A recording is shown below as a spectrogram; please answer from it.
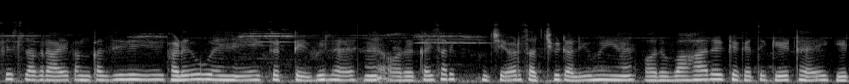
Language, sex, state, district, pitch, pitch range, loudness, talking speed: Hindi, female, Jharkhand, Jamtara, 205 Hz, 195-215 Hz, -20 LUFS, 205 wpm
